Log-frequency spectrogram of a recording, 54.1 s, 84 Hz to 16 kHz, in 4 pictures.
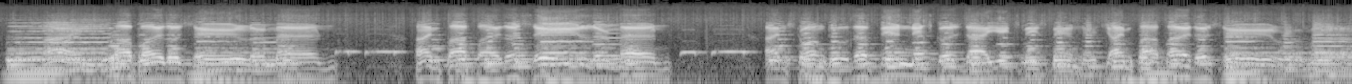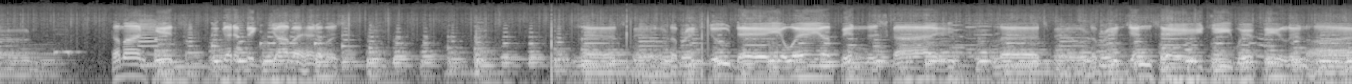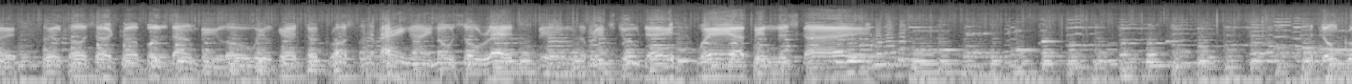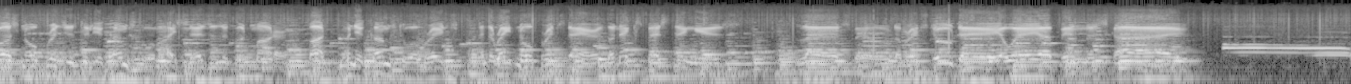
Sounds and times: Radio: 0.0s - 36.8s, 39.5s - 54.0s
Orchestra: 0.0s - 54.0s.

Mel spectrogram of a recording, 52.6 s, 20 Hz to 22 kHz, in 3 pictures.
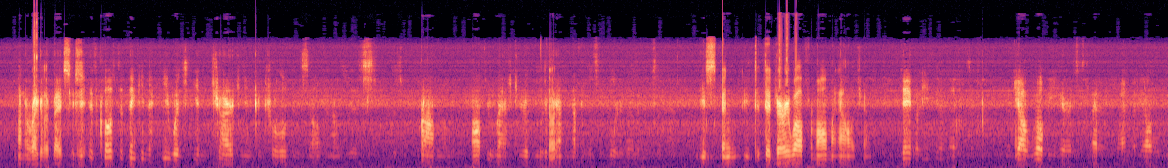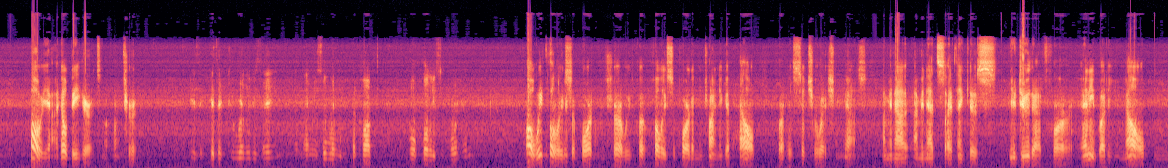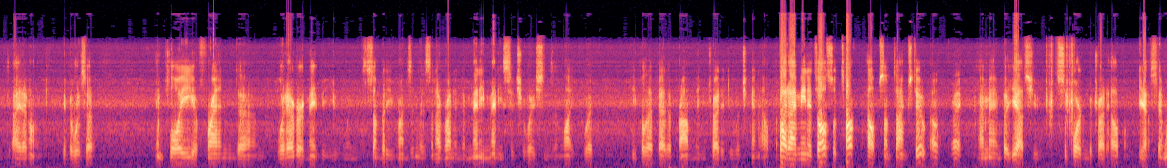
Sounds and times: Male speech, man speaking: 0.3s - 5.6s, 6.3s - 9.9s, 10.5s - 14.5s, 15.2s - 17.4s, 18.0s - 19.6s, 20.4s - 23.1s, 23.7s - 24.6s, 25.4s - 36.5s, 37.4s - 52.5s.

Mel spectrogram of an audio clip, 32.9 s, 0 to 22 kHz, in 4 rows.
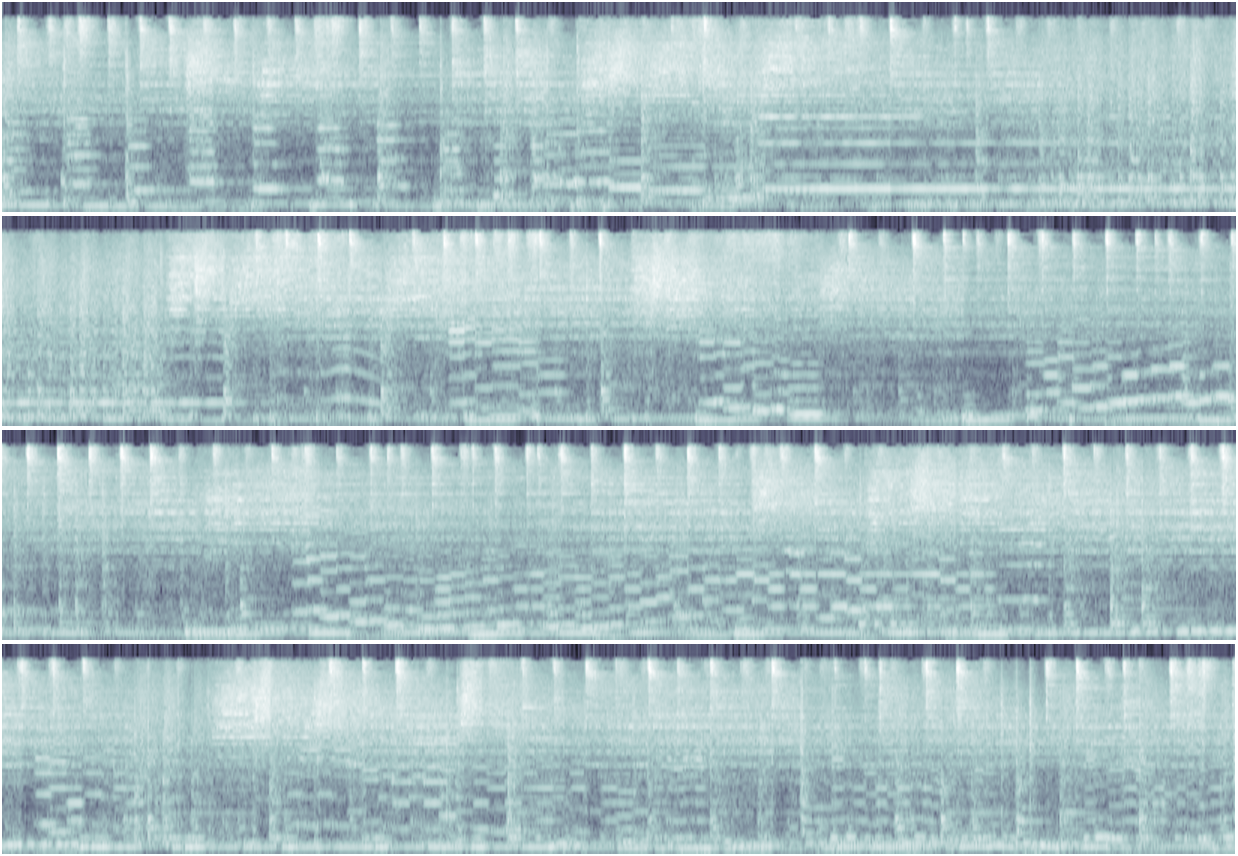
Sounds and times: Drum kit: 0.0s - 32.9s
Jazz: 0.0s - 32.9s.

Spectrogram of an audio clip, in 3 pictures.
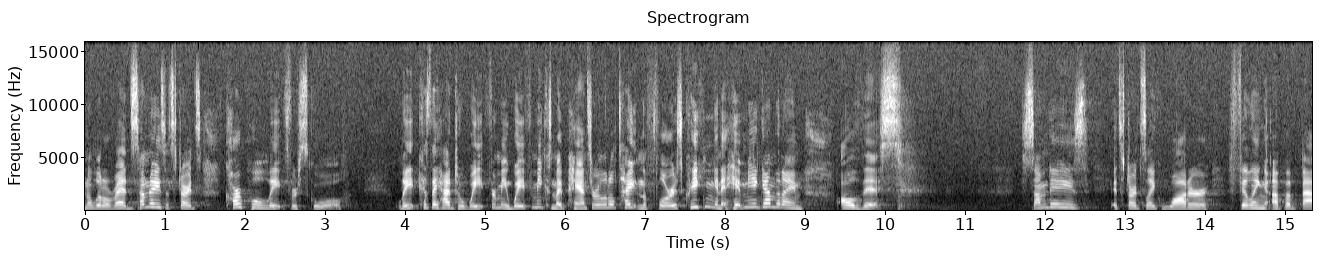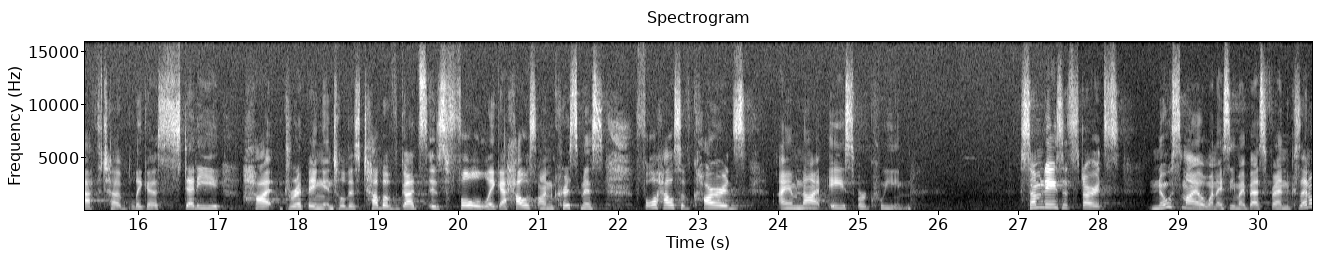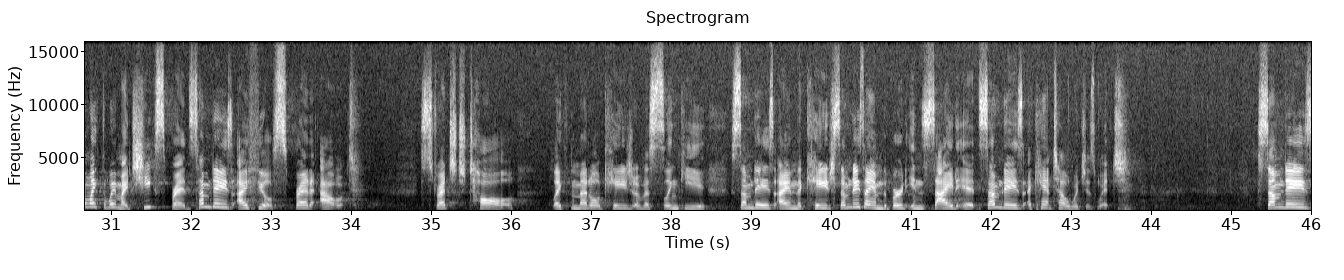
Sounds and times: Speech: 0.0s - 3.3s, 3.9s - 10.3s, 11.7s - 25.8s, 27.0s - 34.2s, 34.9s - 43.8s, 45.3s - 46.0s.

